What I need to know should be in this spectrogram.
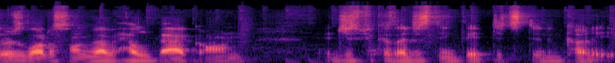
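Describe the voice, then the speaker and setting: A man with an American accent, music playing in the background. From Washington State, Tacoma and Seattle. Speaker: rapper. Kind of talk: interview. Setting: studio.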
